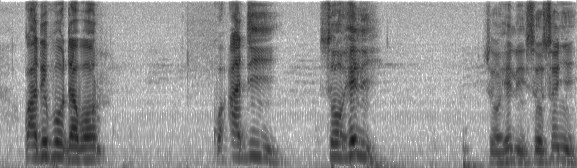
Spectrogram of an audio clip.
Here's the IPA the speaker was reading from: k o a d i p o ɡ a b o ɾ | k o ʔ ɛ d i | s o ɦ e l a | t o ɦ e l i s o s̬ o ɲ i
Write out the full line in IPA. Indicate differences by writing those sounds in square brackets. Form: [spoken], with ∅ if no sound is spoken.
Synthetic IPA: k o a d i p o [d] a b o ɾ | k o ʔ [a] d i | s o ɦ e l [i] | [s] o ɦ e l i s o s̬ o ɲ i

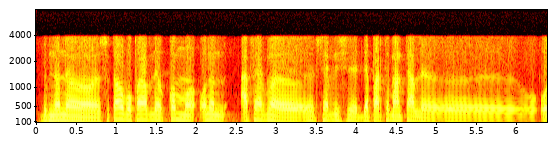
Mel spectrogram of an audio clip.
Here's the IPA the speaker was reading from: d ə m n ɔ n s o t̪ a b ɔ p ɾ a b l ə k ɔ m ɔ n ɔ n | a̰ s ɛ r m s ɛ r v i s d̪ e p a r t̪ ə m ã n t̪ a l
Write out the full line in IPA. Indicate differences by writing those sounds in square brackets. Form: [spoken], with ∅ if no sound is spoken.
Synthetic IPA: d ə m n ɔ n s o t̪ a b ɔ p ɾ a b l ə k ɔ m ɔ n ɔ n | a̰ [f] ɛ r m s ɛ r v i s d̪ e p a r t̪ ə m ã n t̪ a l

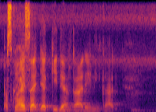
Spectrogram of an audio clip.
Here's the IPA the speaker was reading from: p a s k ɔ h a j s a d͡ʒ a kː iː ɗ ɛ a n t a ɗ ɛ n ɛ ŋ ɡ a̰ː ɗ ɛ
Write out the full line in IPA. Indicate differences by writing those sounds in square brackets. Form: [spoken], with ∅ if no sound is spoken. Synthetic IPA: p a s k ɔ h a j s a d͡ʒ a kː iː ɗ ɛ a n t a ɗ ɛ n [i] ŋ [k] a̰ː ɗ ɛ

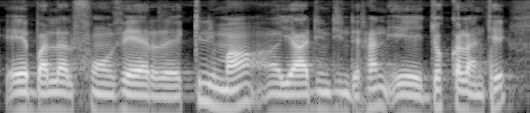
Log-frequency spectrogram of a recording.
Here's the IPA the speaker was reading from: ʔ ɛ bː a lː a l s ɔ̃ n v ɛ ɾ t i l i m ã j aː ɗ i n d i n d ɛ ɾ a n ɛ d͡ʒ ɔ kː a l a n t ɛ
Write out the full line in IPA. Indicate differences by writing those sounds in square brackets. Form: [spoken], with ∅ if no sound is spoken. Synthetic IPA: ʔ ɛ [b] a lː a l [f] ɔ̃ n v ɛ ɾ [k] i l i m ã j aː [d] i n d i n d ɛ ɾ a n ɛ d͡ʒ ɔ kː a l a n t ɛ

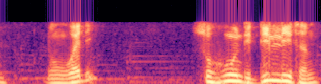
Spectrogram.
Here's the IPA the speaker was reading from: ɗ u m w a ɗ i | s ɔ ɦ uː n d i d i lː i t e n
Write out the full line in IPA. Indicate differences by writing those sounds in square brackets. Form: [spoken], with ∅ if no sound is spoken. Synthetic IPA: ɗ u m w a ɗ i | s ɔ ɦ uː n d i d i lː i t [a] n

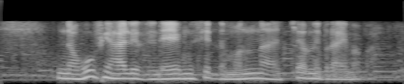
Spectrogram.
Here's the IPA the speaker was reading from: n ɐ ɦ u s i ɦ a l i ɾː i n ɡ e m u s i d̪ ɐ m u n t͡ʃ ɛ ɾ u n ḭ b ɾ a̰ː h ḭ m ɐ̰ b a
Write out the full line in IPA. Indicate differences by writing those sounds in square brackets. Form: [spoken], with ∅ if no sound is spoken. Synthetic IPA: n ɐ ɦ u [f] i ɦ a l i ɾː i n [d] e m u s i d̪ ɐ m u n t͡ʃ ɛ ɾ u n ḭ b ɾ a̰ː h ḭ m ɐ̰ b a

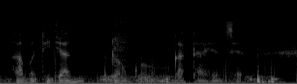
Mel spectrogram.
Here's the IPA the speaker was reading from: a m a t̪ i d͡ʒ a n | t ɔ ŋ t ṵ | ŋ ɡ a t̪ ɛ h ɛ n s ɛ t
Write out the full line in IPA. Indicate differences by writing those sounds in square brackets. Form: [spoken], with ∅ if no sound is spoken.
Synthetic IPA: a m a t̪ i d͡ʒ a n | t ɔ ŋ [k] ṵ | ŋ ɡ a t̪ [a] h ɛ n s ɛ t

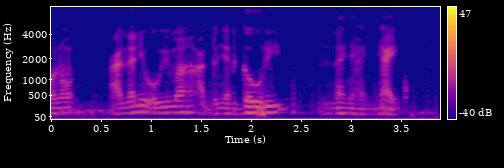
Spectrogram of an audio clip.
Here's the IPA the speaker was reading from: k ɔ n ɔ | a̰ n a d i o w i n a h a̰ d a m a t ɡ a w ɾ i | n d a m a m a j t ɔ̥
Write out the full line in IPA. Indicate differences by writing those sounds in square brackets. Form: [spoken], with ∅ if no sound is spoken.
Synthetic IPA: k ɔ n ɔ | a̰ n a [n] i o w i [m] a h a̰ d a [ɲ] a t ɡ a w ɾ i | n d a [ɲ] a [ɲ] a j [k] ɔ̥

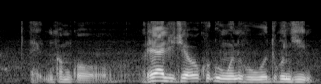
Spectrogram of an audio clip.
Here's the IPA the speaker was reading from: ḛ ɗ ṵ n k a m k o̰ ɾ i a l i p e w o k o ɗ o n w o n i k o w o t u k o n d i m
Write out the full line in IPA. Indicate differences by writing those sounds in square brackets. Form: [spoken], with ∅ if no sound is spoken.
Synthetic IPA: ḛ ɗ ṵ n k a m k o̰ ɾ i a l i [t] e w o k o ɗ [u] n w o n i k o w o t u k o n [d͡ʒ] i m

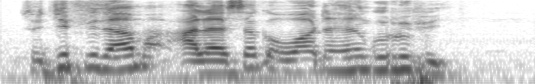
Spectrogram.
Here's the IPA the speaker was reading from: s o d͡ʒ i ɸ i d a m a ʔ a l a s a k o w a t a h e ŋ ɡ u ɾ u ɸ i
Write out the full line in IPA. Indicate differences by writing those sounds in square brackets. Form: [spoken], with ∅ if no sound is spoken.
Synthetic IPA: s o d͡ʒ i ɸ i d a m a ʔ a l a s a k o w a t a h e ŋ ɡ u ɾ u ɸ i

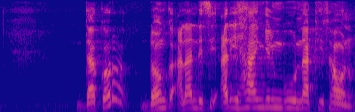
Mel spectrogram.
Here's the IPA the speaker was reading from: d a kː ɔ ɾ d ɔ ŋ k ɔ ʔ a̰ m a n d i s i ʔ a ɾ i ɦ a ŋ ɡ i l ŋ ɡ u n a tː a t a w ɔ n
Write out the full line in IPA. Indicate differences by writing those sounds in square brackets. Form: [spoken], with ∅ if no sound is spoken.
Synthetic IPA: d a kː ɔ ɾ d ɔ ŋ k ɔ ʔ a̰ [n] a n d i s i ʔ a ɾ i ɦ a ŋ ɡ i l ŋ ɡ u n a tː [i] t a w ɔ n

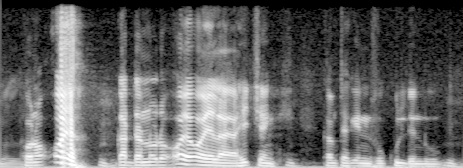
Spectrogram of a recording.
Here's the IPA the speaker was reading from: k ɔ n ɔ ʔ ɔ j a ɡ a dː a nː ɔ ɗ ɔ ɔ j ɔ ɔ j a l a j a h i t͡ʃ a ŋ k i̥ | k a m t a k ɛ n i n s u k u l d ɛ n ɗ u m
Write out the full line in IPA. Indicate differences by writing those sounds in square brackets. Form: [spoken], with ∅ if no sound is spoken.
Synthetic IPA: k ɔ n ɔ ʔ ɔ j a ɡ a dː a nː ɔ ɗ ɔ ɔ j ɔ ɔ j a l a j a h i t͡ʃ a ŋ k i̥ | k a m t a k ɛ n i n [f] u k u l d ɛ n ɗ u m

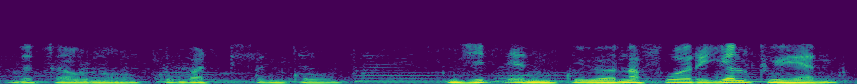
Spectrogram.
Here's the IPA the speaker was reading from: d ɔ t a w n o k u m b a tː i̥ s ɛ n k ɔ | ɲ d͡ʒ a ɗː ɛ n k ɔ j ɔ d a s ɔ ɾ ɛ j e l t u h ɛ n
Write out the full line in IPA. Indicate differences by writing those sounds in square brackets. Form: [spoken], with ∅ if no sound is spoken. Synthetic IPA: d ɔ t a w n [ɔ] k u m b a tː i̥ s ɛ n k ɔ | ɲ d͡ʒ [i] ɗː ɛ n k ɔ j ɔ [n] a [f] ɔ ɾ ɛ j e l t u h ɛ n

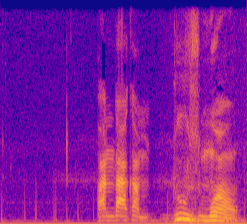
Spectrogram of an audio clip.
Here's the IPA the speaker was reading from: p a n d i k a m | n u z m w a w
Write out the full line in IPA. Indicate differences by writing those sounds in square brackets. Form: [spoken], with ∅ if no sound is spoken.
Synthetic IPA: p a n d [a] k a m | [d] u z m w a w

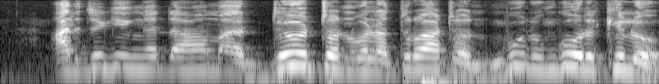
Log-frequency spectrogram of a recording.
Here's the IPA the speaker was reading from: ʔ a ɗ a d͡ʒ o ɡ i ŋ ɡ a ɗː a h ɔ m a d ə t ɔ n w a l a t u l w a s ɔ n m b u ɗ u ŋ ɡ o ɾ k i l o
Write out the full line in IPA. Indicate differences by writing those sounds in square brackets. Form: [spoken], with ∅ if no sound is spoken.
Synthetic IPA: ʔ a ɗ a d͡ʒ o ɡ i ŋ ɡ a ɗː a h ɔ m a d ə t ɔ n w a l a t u [ɾ] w a [t] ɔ n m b u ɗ u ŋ ɡ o ɾ k i l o

